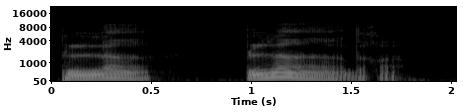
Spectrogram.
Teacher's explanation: when you combine this A, I, N, you will get the sound un. So really, this nasal sound in your nose.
